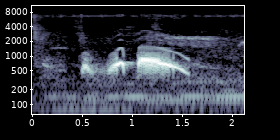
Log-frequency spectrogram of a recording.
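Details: Spotted dove singing vigorously, used to tutor and prompt captive birds: one cooing phrase of two short rising notes then a long, loud, falling coo, with faint chirps from other birds behind.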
